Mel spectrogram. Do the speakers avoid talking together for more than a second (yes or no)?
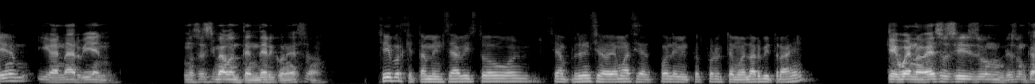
yes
